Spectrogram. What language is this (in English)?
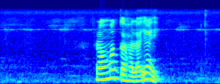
Sinhala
